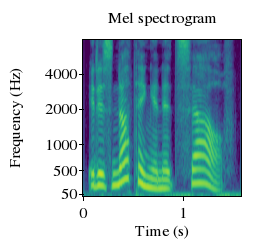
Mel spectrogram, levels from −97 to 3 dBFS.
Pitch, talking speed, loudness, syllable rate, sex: 215 Hz, 190 wpm, -16 LUFS, 4.8 syllables/s, female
